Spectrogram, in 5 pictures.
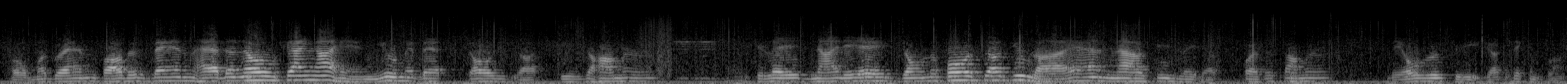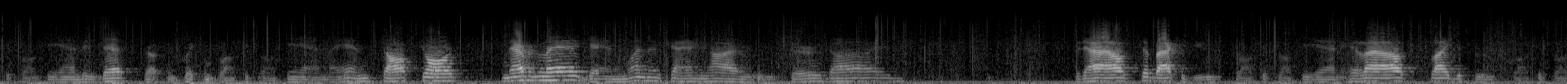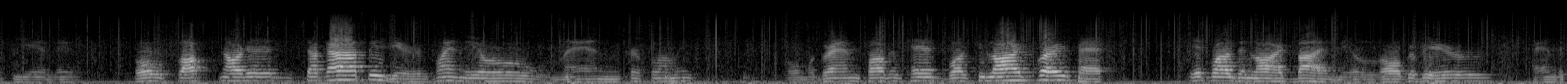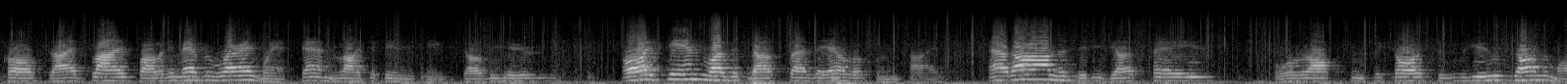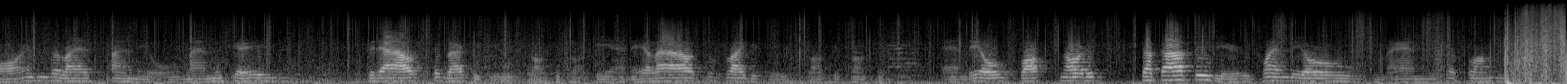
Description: Unaccompanied vocal music
Verse-refrain 3(4) & R(4).
Voice (sung)
Parkersburg (W. Va.), Wood County (W. Va.)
